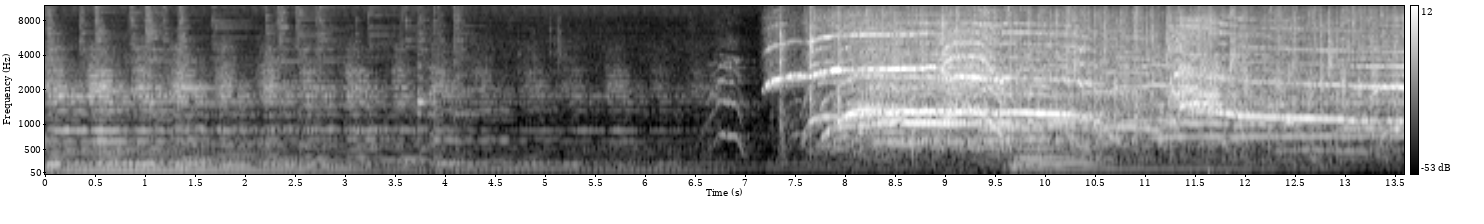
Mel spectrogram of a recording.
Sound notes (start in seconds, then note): 7.2 audience applauding and cheering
